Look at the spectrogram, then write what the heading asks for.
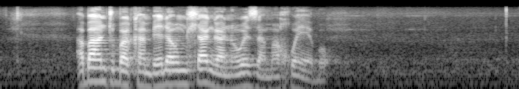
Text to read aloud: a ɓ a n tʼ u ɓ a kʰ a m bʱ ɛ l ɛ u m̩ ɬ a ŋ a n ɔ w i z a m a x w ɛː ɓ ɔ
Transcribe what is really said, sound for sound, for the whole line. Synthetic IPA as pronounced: a ɓ a n tʼ u ɓ a kʰ a m bʱ ɛ l a u m̩ ɬ a ŋ a n ɔ w ɛ z a m a x w ɛː ɓ ɔ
